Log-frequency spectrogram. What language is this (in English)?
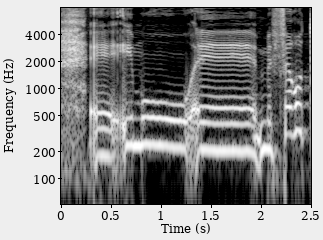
Hebrew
